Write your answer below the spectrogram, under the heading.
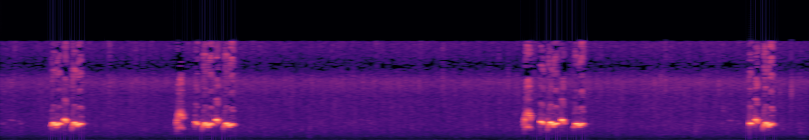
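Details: A local sooty-headed bulbul, fully active, sings short bubbly bursts of three or four quick warbled notes, spaced by pauses of one to three seconds, with a faint low hum behind.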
